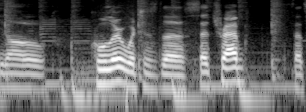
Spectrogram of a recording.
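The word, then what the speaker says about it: Setrab: the same you know cooler which is the set Reb that's how you pronounce it and it's the best things you're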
